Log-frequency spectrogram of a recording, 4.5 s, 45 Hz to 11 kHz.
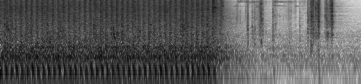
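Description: The Burnout weapon in The Division 2 fires a long, loud, rapid automatic burst with an even machine-gun rhythm, then stops abruptly, leaving a few faint clicks and handling sounds.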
